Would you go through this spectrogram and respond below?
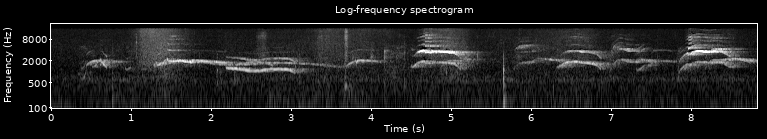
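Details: Black golden British Shorthair kittens, newborn, being carried by their mother into a small nest. Dense overlapping squeaky cries slide up and down without pause, several voices at once, with a sharp tap in the middle.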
